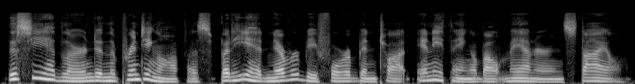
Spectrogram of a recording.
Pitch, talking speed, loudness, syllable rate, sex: 165 Hz, 200 wpm, -18 LUFS, 5.4 syllables/s, female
